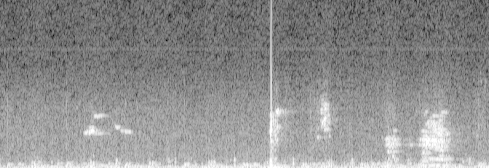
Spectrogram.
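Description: A few faint bird chirps over a low steady rumble, with the rustle of a fabric backpack being handled and a sharp click a little past the middle.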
